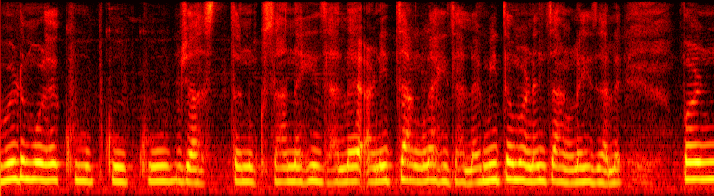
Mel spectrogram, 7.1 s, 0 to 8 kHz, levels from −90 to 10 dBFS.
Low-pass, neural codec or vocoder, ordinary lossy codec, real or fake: none; none; none; real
